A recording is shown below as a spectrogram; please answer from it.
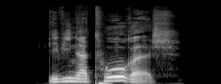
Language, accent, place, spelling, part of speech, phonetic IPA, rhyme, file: German, Germany, Berlin, divinatorisch, adjective, [divinaˈtoːʁɪʃ], -oːʁɪʃ, De-divinatorisch.ogg
- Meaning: divinatory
